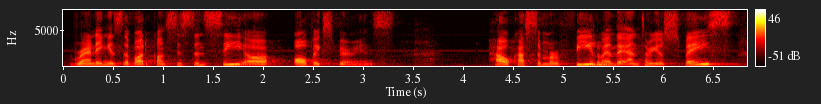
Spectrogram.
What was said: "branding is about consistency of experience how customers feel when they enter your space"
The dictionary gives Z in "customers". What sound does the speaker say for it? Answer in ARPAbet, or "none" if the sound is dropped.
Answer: none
